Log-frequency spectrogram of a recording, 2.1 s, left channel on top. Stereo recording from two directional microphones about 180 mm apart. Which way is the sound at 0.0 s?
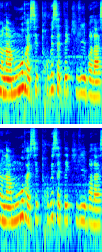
55° left (ahead or behind).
